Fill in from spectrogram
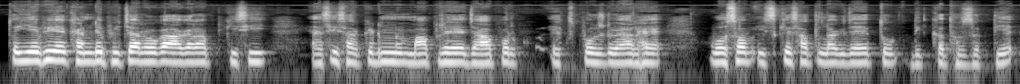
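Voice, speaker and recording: A man walks viewers through a gadget unboxing in a relaxed, chatty way, pointing out each part as he goes. His voice is mellow and dark in colour, and his pitch barely moves, staying steady and even from line to line. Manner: explains while handling the device, addresses viewers as friends. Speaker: host of an electronics channel. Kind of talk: casual product unboxing and review.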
